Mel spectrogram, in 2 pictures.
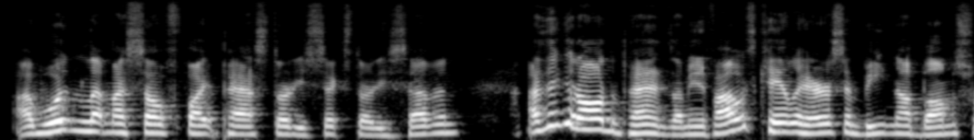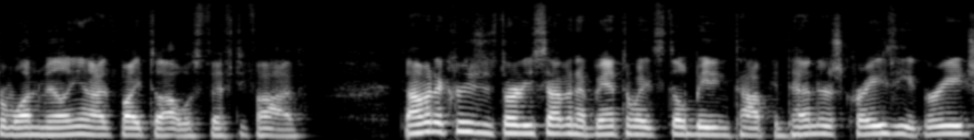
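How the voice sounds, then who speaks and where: A young Baltimore man hosts a live chat show, replying to viewer comments in a loose, rambling style full of fillers and restarts. His voice sits fairly high, with a slightly bright, clean tone.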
